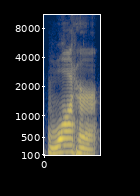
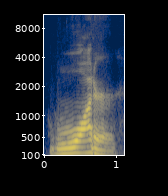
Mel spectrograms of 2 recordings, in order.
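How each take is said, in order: First: The R at the end is weak and soft. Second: The R at the end is strong and clear. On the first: The speaker calls it wrong. "saying something in the middle between British English and American English" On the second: The speaker calls it right. "It has to be a, even a stronger R"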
